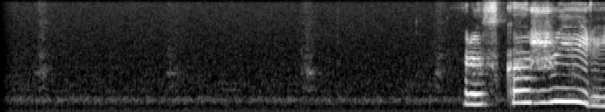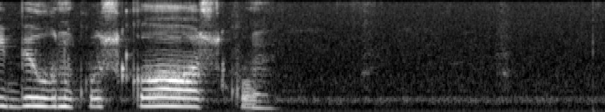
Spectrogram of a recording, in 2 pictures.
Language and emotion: Russian, sad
